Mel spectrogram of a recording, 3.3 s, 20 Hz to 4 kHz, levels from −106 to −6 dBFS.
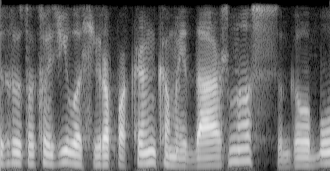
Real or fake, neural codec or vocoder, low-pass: fake; codec, 16 kHz, about 1 kbps, DyCAST, with the encoder's durations; 3.6 kHz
